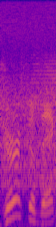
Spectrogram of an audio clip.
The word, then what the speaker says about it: Jerkovic: Knapp, Taylor, McGuire, Jerkovic, and that's the way he wants it pronounced, and Hall up front.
